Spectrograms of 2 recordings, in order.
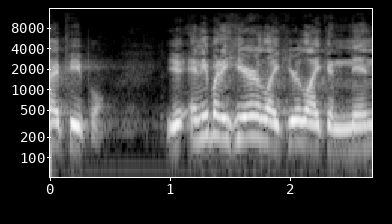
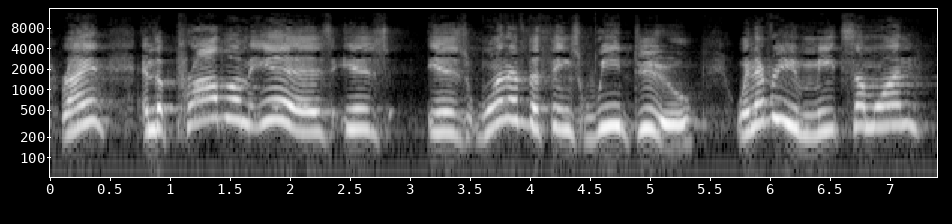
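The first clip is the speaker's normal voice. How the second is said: normal talking voice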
